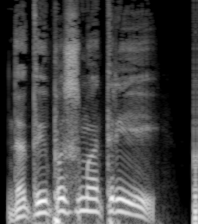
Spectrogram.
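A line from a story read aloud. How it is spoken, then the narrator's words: Through gritted teeth. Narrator (Russian): процедил он наконец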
